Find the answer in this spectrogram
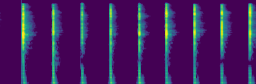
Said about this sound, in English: Golf claps, everybody. Golf claps. We did it. We have the worst record in baseball.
